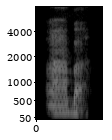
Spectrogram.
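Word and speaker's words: أبا: Aba. Nah, Aba. sip, mantap ya. Jadi aba ya. Karena apa? Karena ada tanwin fathah di ujung kalimatnya ya. Yang dimana ketika diwakafkan maka dia dibaca 2 harokat ya.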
